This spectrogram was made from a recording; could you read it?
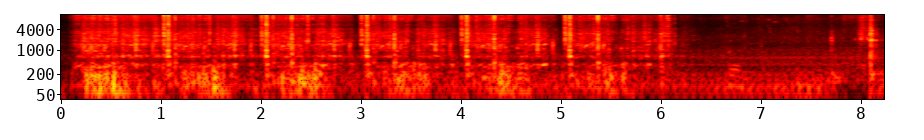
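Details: Yamaha 15 hp two-stroke outboard, first pull start after a repair for hard starting and no power caused by stuck piston rings and a clogged, narrowed exhaust: catches quickly and settles into an even run with light ticking; normal start.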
